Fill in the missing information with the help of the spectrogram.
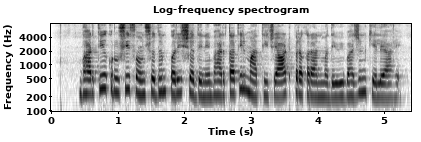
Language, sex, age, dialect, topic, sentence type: Marathi, female, 36-40, Northern Konkan, agriculture, statement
